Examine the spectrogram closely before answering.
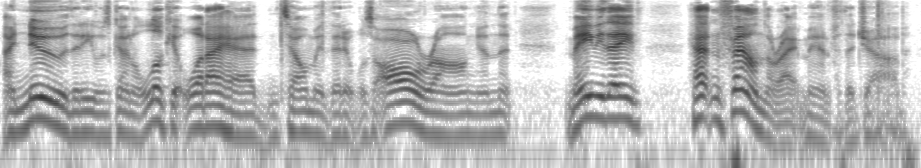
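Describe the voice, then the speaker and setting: A man reading a scripted first-person story as a narrator, with an expressive storytelling delivery. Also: fairly low pitch, moderate pace.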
